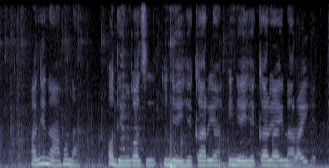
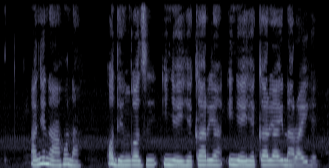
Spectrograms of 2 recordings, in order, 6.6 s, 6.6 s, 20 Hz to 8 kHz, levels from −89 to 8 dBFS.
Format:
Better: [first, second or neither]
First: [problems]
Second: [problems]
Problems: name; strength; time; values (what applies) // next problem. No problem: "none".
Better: second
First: background sound (Sliding door); 8 dB below the speech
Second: none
